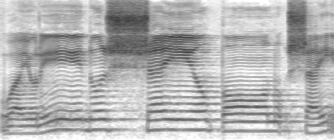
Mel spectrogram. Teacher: Ia sukun sesudah patah, bacaannya di ayun saja, awas jangan dipanjangkan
